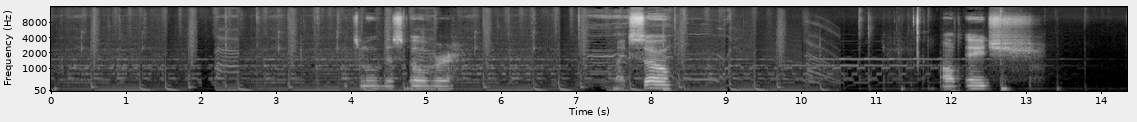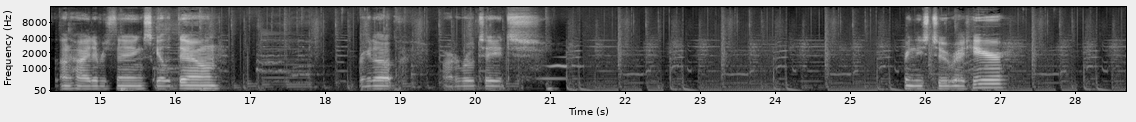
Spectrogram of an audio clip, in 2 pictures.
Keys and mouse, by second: 0.3 a, 0.4 a, 1.9 l, 2.3 l, 3.1 g, 7.0 a, 7.7 g, 11.3 alt+h, 12.2 Tab, 13.4 alt+h, 14.0 right click, 14.8 s, 15.9 KP_3, 17.3 g, 18.5 r, 20.5 KP_1, 21.6-23.7 typing, 24.8 r, 27.3 g, 28.4-28.6 typing.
